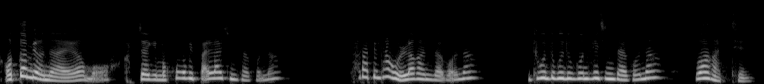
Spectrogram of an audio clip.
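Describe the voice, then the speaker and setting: A woman giving a lecture, lively and animated, now and then imitating baby babble and a mother's talk. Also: high voice, a little fast, vocal fry, no room sound, phone-quality sound. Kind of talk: university lecture.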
